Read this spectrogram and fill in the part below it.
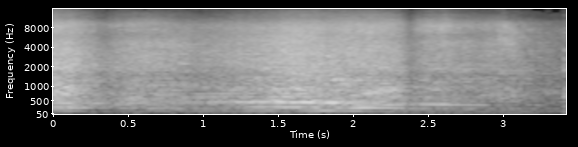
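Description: Stock cars roar past on a dirt oval at Phillips County Raceway, a steady engine drone swelling and fading as the pack passes, with no voices over it.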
